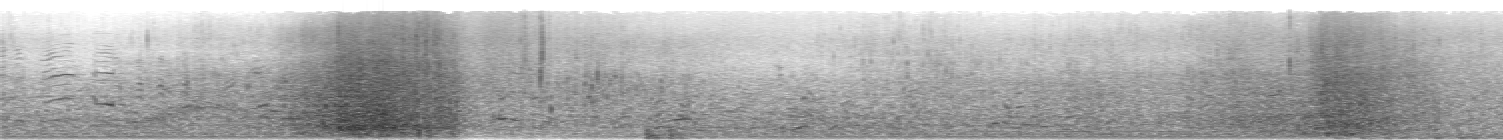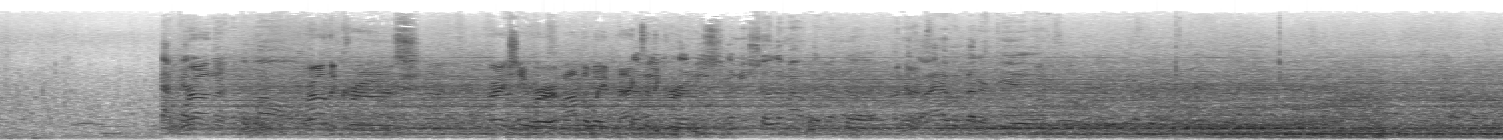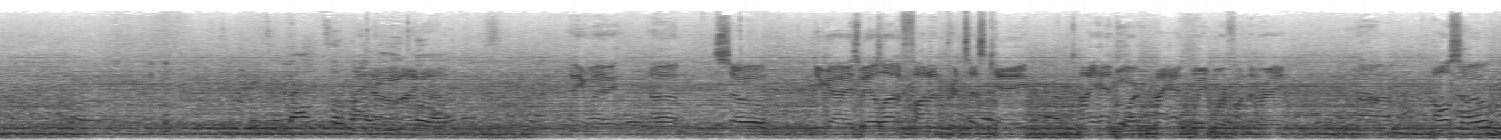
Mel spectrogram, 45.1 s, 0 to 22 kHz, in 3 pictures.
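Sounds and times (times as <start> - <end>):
small waves lapping: 0.0 - 39.4
boat engine droning: 0.0 - 45.0
rush of water: 2.1 - 45.0.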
